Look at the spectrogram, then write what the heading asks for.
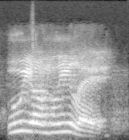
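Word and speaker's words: Uiagalelei: I believe it's Uyonglele.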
